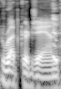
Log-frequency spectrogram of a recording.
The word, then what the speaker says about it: Rutger Jan: The closest I could get is Rutger Jan. I was born in Amsterdam. It's Dutch. But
